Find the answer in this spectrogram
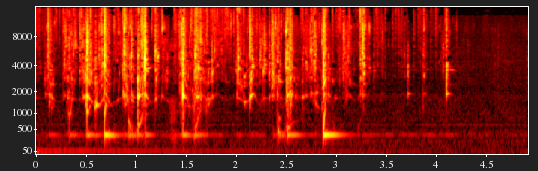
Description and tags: Jones Natural Sloshy
Shaking bottle full of water.
glass-bottle, toot, bottle, whistle, blow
